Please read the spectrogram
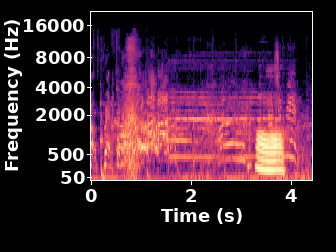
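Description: A woman's voice and laughter from a TV clip, ending about three seconds in with a loud, held vocal cry that falls slightly in pitch.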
